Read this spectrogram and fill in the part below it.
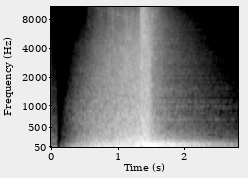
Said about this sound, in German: Und nach dieser tollen, nach diesem tollen Übergang, den ihr gerade gehört habt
